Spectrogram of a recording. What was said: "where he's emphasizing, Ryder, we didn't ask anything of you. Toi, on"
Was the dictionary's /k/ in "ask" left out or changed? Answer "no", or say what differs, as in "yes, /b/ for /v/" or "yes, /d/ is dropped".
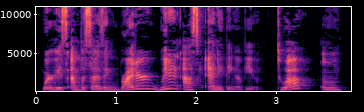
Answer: no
